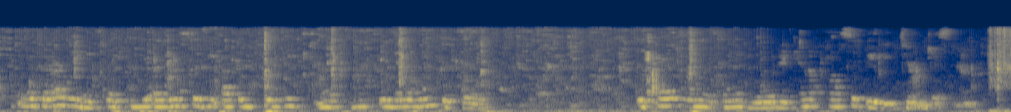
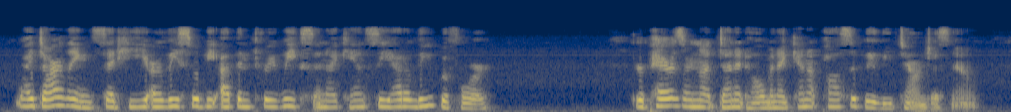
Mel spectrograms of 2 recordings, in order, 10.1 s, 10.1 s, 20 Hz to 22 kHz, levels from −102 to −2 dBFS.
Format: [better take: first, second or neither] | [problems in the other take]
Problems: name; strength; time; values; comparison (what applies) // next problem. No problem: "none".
second | noise reduction (classical method WPE with log-MMSE)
